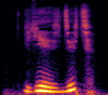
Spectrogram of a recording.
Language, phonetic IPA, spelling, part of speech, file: Russian, [ˈjezʲdʲɪtʲ], ездить, verb, Ru-ездить.ogg
- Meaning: 1. to go (by horse or vehicle), to ride, to drive 2. to come, to visit 3. to travel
